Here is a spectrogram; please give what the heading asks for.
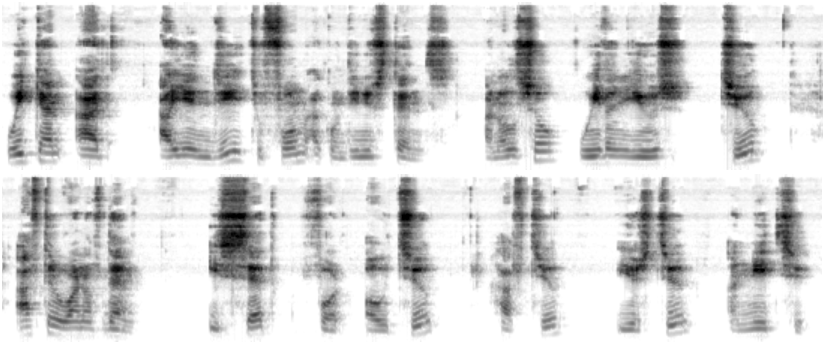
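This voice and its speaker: Slow, bright male lesson narrator. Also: medium pitch, low-quality recording. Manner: slow and measured.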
